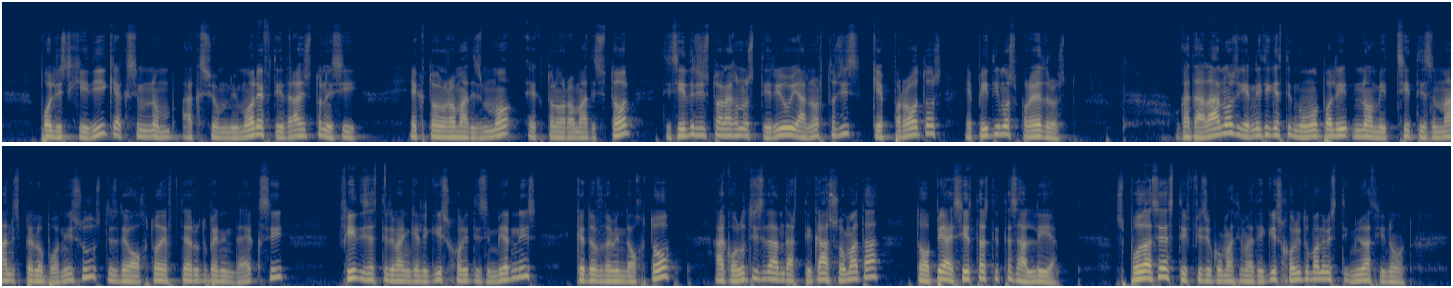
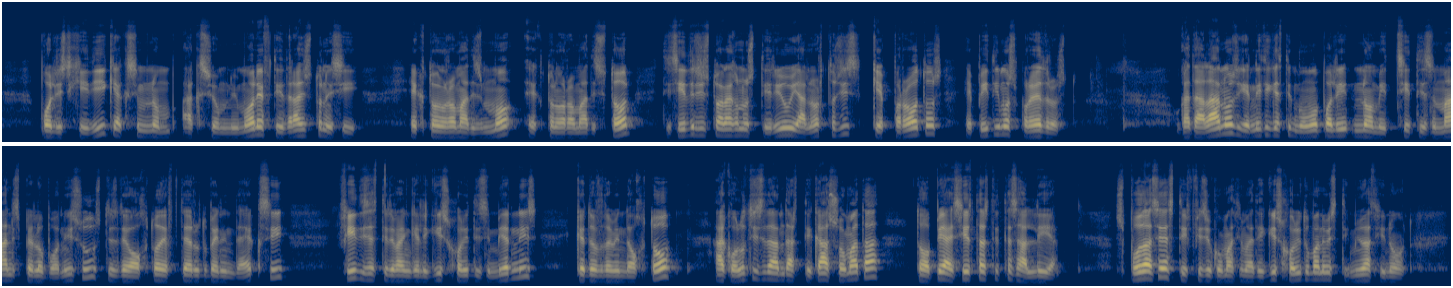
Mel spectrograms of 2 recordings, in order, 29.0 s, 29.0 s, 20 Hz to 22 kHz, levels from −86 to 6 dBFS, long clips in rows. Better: first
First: none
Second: thin; very; fading below 400 Hz

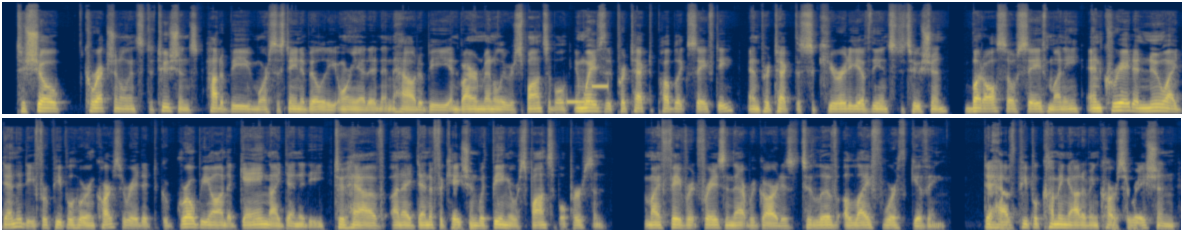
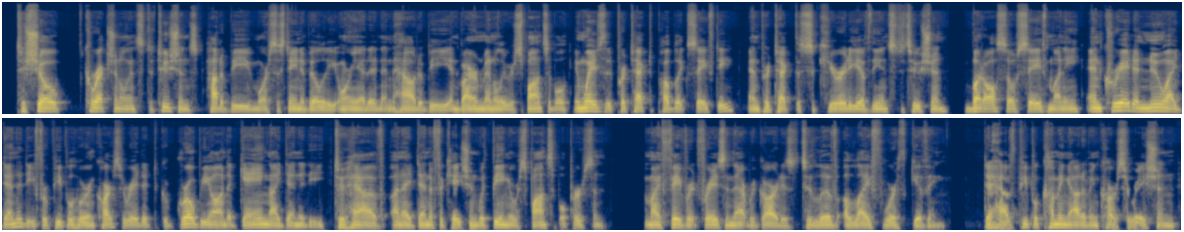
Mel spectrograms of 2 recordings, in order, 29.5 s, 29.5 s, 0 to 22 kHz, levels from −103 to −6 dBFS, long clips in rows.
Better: second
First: alarm; noticeable; at 7 s; peak 1 dB below the speech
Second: none

